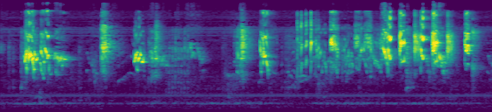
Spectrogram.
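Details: Pet budgerigar warbling: scratchy squawks early on, then a quick stuttering sequence of clicky, buzzy chirps packed closely together, with a low steady hum throughout.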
